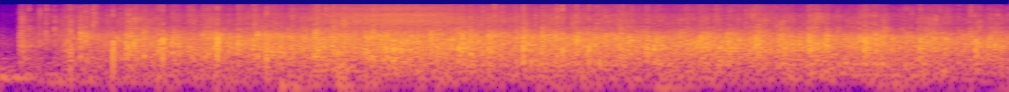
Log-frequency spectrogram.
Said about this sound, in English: And then, uh, well, give her just an applause, eh?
